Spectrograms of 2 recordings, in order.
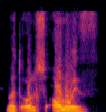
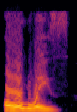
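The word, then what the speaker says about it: always: هويز معناها دائما وطبعا ما تقولهاش ما تقولشويز اسمها اولويز اولز وحرف الاي اذا جا بعده حرف الال ينطق اقرب ما يكون لحرف الاو يبقى هنقول اول دائما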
